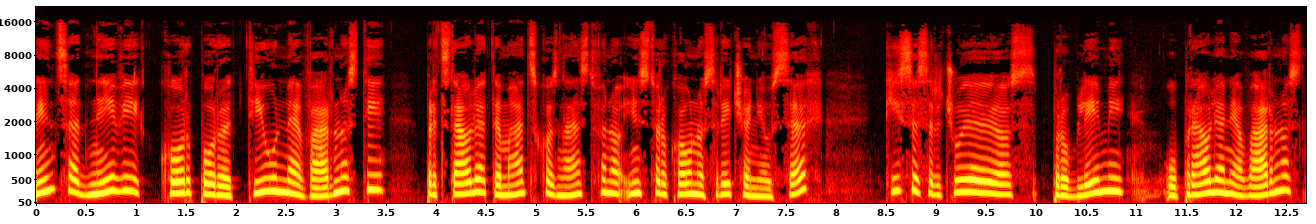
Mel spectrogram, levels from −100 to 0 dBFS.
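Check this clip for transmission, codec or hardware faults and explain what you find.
Two brief faults, both dropped samples, at 10.83 s and 12.09 s in the speech. A handful of samples, a fraction of a millisecond, most likely went missing from the stream at each point, so the waveform leaps straight from one value to a later one. No sound is lost, but the sudden step makes a single sharp click each time, which shows in a spectrogram as a thin vertical line running across all frequencies.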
